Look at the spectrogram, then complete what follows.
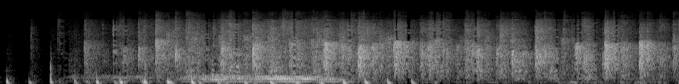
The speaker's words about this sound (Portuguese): Amém? Aplauda o Senhor.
